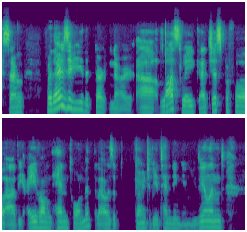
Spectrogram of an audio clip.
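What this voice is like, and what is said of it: Sick-sounding voice. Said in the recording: “as you might be able to tell from my voice, I am still a little sick.”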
